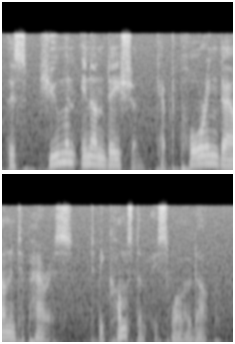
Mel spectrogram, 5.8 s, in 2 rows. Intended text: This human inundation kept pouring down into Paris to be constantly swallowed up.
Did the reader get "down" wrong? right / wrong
right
